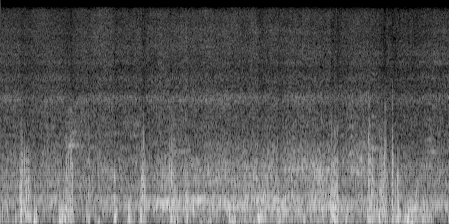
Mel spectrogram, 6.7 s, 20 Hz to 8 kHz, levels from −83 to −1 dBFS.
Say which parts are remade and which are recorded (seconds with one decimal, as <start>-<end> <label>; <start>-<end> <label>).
0.0-0.4 recorded; 0.4-1.3 remade; 1.3-6.7 recorded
